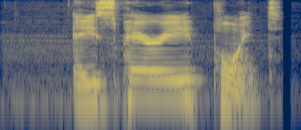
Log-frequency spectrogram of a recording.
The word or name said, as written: Ace Perry Point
